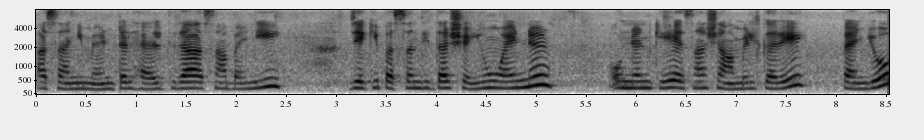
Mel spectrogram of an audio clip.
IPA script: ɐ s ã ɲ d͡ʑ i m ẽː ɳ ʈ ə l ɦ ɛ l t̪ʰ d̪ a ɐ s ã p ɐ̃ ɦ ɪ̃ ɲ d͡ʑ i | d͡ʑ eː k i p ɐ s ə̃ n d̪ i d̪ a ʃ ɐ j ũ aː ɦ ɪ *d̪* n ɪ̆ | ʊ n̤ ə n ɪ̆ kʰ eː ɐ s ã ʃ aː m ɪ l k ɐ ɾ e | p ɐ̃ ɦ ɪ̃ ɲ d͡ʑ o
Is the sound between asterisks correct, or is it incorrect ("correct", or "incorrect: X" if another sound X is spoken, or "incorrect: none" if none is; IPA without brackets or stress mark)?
incorrect: none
